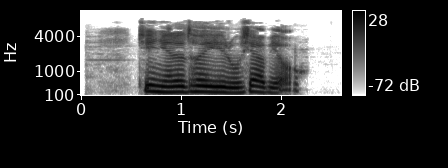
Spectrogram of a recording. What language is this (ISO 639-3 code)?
zho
